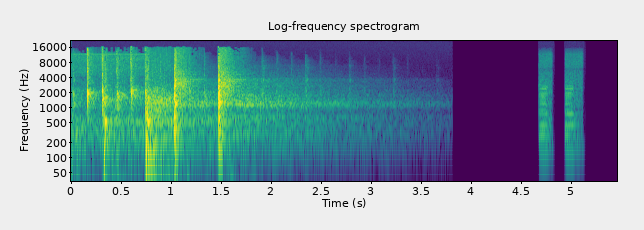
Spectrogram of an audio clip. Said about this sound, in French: Ce petit bruit que tu viens d'entendre, c'est mon agenda qui m'envoie une notification pour me dire que c'est l'heure de me mettre devant mon clavier et d'écrire un nouvel épisode de podcast. En fait, ce rappel, je l'ai tous les jours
